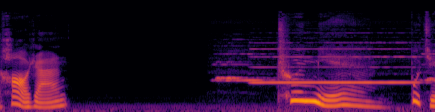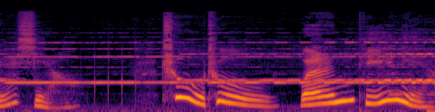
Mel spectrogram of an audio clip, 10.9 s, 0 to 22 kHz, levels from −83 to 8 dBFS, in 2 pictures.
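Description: The audio carries CD scratch ticks from 6.45 s to 7.30 s. Six short ticks arrive in that span, at roughly seven per second. Each is very brief, a few milliseconds at most. The regular spacing points to a single scratch or blemish passing under the laser once per turn of the disc. At each pass the damage exceeds what error correction can rebuild. The player then fills the gap by interpolating or muting, which leaves a tick.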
